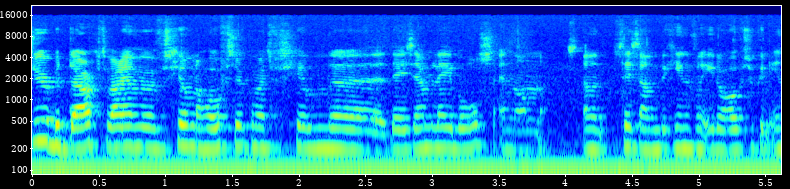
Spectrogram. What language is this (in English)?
Dutch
